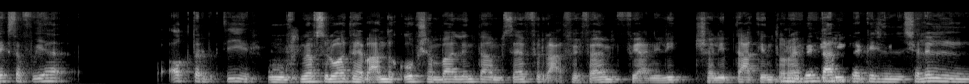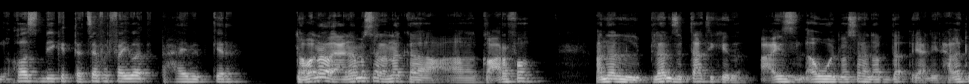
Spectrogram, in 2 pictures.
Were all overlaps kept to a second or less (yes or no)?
yes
